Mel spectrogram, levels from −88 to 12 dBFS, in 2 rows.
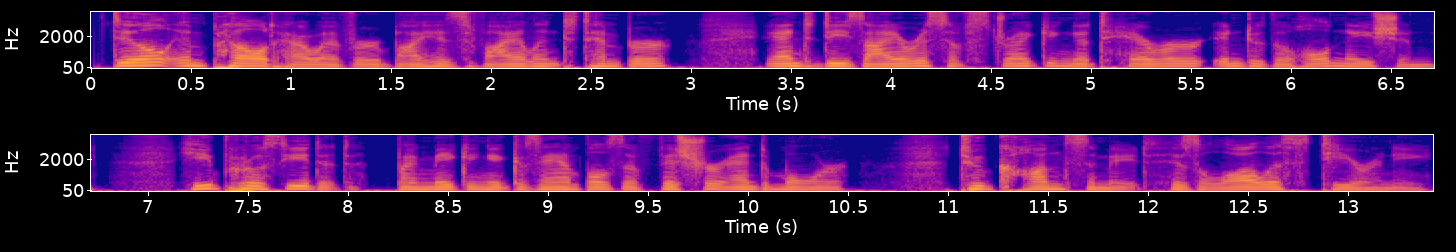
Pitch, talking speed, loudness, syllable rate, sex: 115 Hz, 140 wpm, -19 LUFS, 4.7 syllables/s, male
